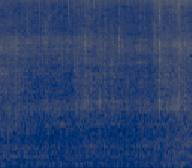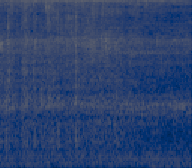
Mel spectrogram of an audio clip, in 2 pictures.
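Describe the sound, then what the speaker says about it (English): Boiling water from a kettle pours over greens in a big pot, a continuous rushing, bubbling splash that stays steady and close, quiet overall with no talking. "Kettle full of boiling water going straight over the top"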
